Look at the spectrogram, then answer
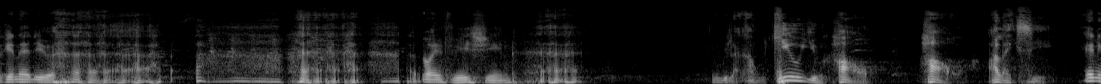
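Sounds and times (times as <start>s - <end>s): man laughing: 0.5s - 4.2s, 5.2s - 5.9s.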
